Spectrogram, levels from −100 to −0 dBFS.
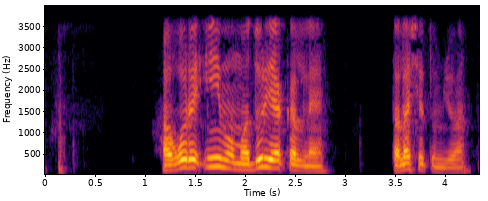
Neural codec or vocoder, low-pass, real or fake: none; 3.6 kHz; real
